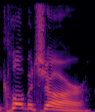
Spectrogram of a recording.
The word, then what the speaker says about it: Klobuchar: Senator Amy Klobuchar, is that how you pronounce it? – Yeah.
